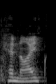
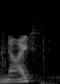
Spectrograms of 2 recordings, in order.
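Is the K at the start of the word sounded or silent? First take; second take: sounded; silent. First: The K at the start is sounded. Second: The K at the start is silent. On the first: This is how the word used to be pronounced. "because knife is so awkward to pronounce" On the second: This is how the word is pronounced now. "people just start saying knife"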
